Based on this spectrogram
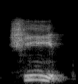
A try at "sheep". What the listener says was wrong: Sheep, good.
